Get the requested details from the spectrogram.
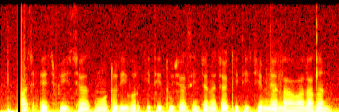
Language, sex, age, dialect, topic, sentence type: Marathi, male, 18-24, Varhadi, agriculture, question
